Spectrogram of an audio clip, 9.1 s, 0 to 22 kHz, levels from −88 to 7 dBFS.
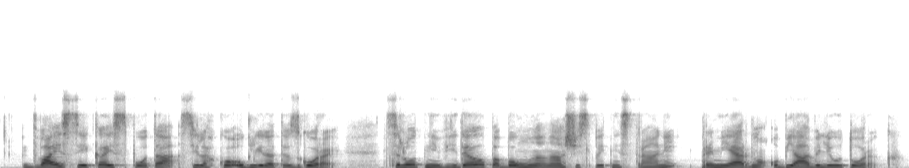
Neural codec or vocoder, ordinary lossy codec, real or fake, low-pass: none; Opus, 32 kbps; real; 7.2 kHz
